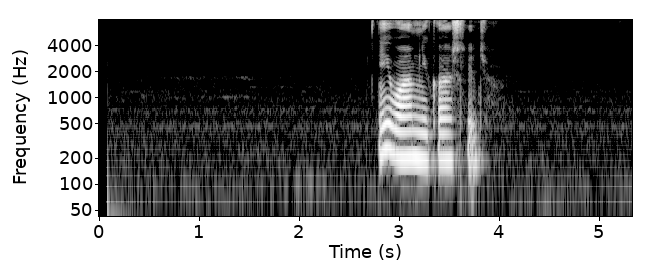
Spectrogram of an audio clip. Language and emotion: Russian, neutral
